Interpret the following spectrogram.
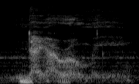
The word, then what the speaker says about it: Naomi: So, my name is pronounced naomi. Naomi.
